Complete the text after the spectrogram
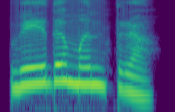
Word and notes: ವೇದಮಂತ್ರ: Kannada

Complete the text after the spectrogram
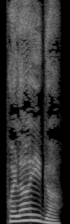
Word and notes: ಪಳಯಿಗೆ: paḷayige; Kannada

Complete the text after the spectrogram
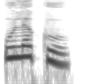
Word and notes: ಉಲಕು: ulaku

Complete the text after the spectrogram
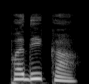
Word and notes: ಪತ್ತಿಗ: Kannada

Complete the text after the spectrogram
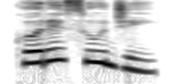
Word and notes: ಕಿರುಸೆಜ್ಜೆ: kiru sejje

